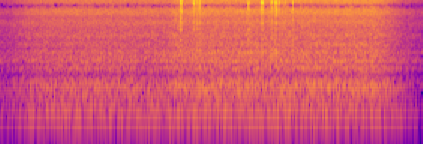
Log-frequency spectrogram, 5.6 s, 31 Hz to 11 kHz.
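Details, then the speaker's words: 2010 Dodge Grand Caravan front blower fan motor, removed, running with a busted plastic piece put back in the fan wheel: rough fluttering rumble with uneven rattling reproducing the debris noise. "So imagine that's my whole problem. I'm going to plug it back in, set that piece in there, and see if we can make the same sound."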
